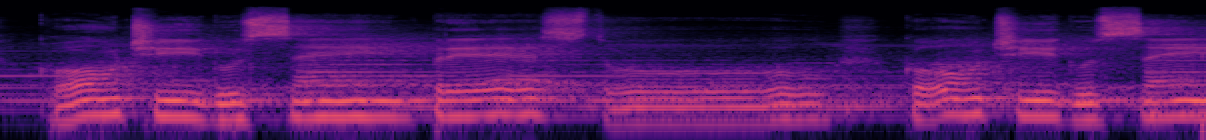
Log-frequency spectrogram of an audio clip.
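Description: Slow Portuguese worship song: a singer draws out long, gliding phrases over a steady, sustained instrumental accompaniment.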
